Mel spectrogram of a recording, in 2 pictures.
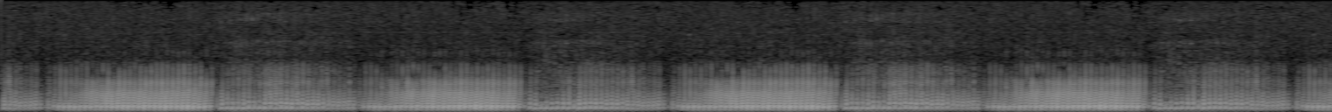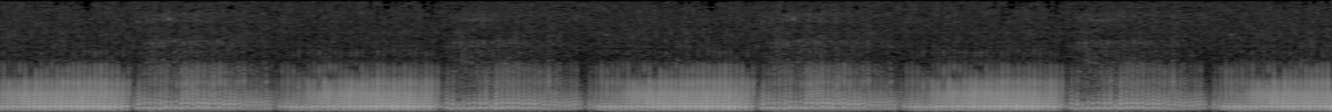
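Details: Low vibrating purr of a cat repeating in rhythmic surges, with soft synthesizer and keyboard music blending underneath.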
